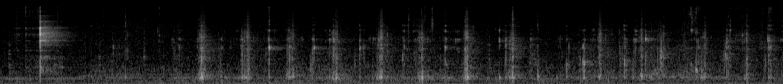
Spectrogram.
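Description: Crunchy chewing of a mouthful of fresh radish and cucumber salad: a sharp click about half a second in, then irregular crunching chews, a few a second.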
